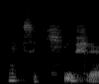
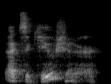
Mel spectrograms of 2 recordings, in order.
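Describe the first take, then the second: First: Executioner. dropped to a much softer falling mutter; dawning realisation. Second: Executioner? asked with a rising, puzzled tune; puzzled question. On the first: Gang boss realising who he faces, soft and falling. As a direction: let the penny drop, quietly. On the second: Gang boss hearing the title, puzzled and rising. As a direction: ask it like the word baffles him. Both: Retold or imitated. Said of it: "it cuts to the boss and he goes".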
